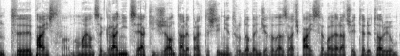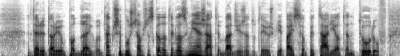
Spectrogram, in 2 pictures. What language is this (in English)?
Polish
